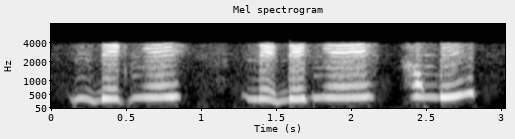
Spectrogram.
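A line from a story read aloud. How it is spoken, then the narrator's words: Frightened stammering. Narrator (Vietnamese): Trình Anh ... sợ hãi, ấp úng nói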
